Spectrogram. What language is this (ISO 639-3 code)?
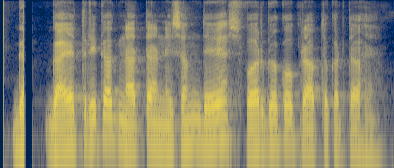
hin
